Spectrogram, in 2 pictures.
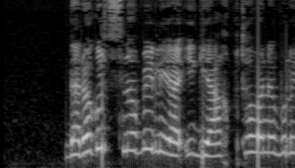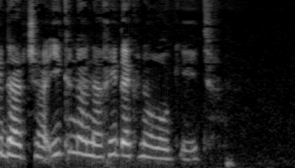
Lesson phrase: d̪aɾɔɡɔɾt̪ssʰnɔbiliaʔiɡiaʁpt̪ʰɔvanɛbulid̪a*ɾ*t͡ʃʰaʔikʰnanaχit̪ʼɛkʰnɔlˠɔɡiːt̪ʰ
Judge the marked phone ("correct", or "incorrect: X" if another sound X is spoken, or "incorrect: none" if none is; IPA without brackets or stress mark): correct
